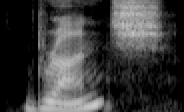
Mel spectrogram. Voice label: "brunch", spelling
